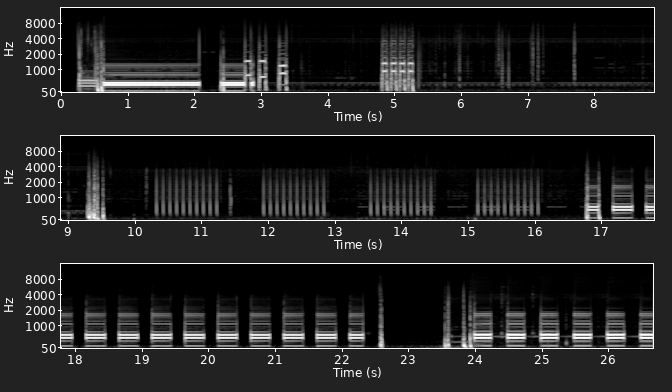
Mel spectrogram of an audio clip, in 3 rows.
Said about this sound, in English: you can hear that it got the reorder just dialing the 100 group, 00, because you can hear it in the background as the last 2 digits are being dialed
